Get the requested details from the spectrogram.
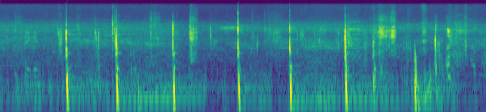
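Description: A basketball bounces on hard pavement.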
